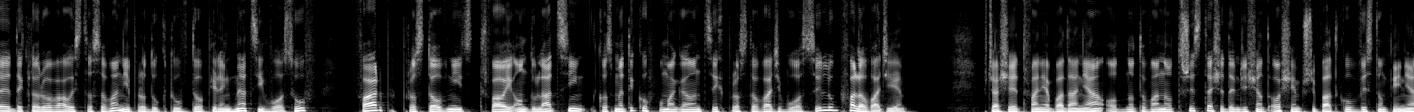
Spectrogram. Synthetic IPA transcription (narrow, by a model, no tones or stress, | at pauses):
ɛd̪ɛklaɾɔva̰wɘst̪ɔsɔvaɲɛpɾɔ̰d̪ukt̪uvd̪ɔpʲjɛlɛ̰ŋɡnat̪sʲjivwɔsuf | faɾppɾɔst̪ɔvɲit̪st̪ɾfawɛjʔɔnd̪ulat̪sʲjikɔsmɛt̪ɘkufpɔmaɡajɔnt̪sɘxpɾɔst̪ɔvad͡ʑvwɔ̰sɘlupfalɔva̰t͡ɕjɛ | ft͡ʂaɕɛt̪ɾfaɲabad̪aɲaʔɔ̰d̪nɔt̪ɔvanɔtʂɘst̪aɕɛd̪ɛmd͡ʑeɕɔnt̪ɔɕɛmpʂɘpat̪kuvːɘst̪ɔmpʲjeɲa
